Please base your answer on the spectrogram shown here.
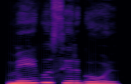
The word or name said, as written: ಮೇಗುಸಿರ್ಗೊಳ್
